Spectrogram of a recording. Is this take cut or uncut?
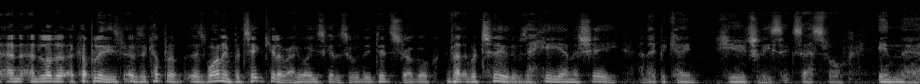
cut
